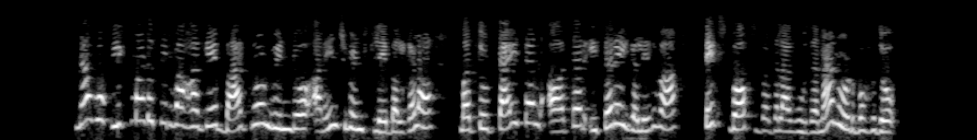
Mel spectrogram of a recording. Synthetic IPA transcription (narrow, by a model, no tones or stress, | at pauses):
naːʋuklikmaːɽut̪ːiɾuʋɐɦaːɡe̞baːk̚ɡɾɐwɳɖʋiɳɖo̞ːʔɐɾe̞ːɲd͡ʒme̞ɳʈsle̞ːbɐlɡɐɭɐ | mɐt̪ːuʈɐjʈɐlaːt̪ʰɐɾit̪ɐɾeɡɐɭiɾuʋɐ | ʈeksʈ̚baːksbɐd̪ɐlaːɡuʋud̪ɐnːɐnoːɽbɐɦud̪u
